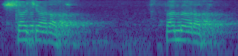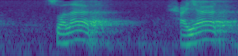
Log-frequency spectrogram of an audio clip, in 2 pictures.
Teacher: Kemudian yang ba, yang b, wurida fil lughati, disebutkan dalam bahasa Arab ini jawazul waqfu, jawazul waqfi 'alaiha bit ta'i, bolehnya waqaf ya pada ta' ta'nits tersebut dengan huruf ta, tetap dengan huruf ta, tidak diubah menjadi ha. Tidak diubah menjadi ha, tetap dengan ta.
